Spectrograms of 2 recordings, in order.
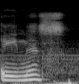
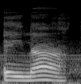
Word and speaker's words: Aina: Mikel, Traore, Amelia, Kennedy, Palmer, Abraham, Masonda, Aina, how you pronounce his name, not Anis, Aina, yeah.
